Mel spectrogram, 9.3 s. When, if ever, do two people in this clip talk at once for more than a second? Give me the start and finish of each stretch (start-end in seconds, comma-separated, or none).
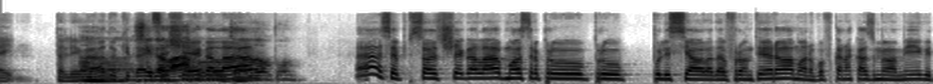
0.8-2.7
